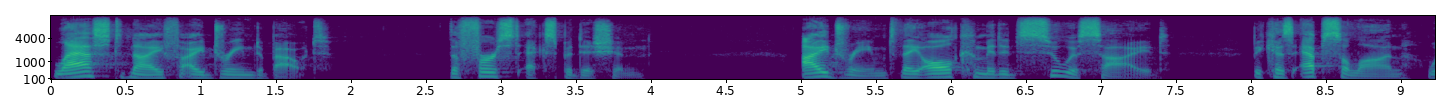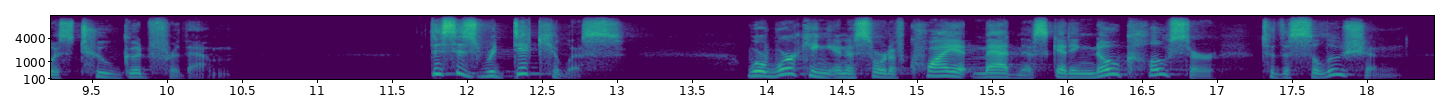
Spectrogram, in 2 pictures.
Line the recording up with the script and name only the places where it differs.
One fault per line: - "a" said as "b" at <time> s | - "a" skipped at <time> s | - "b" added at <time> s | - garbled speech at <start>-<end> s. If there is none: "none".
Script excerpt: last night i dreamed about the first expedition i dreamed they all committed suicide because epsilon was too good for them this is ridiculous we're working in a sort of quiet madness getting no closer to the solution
- "night" said as "knife" at 0.5 s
